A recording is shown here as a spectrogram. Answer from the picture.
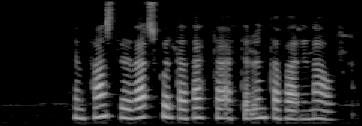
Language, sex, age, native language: Icelandic, female, 50-59, Icelandic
